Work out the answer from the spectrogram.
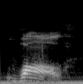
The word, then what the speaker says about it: wall: word um wall okay this word here is pronounced wall whoa there you go instead of wool wool it's wall good and the last one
